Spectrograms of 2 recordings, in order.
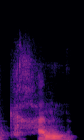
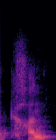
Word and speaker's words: crâne: utilise pour halloween mais ça ça s'appelle un crâne un crâne humain attention la prononciation on prononce à l'on a avec l'accent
